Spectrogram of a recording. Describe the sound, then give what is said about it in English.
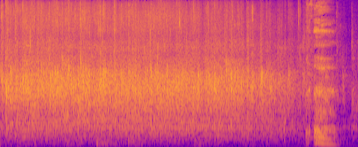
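An audience applauds steadily for about five seconds, a dense, even patter of many hands clapping that fades out, followed by a brief voiced sound at the end. “Hey, give them a round of applause.”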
